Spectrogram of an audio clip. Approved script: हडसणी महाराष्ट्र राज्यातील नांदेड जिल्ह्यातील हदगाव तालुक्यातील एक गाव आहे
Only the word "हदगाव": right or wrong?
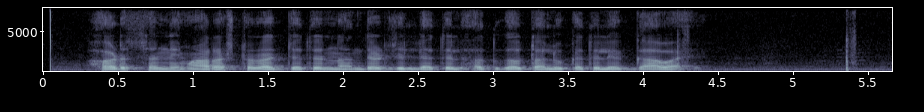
right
